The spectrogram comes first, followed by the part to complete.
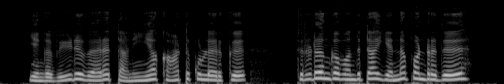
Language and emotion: Tamil, fearful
